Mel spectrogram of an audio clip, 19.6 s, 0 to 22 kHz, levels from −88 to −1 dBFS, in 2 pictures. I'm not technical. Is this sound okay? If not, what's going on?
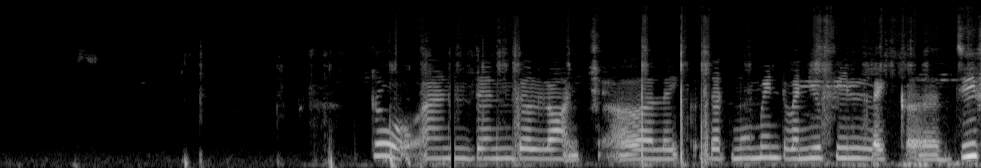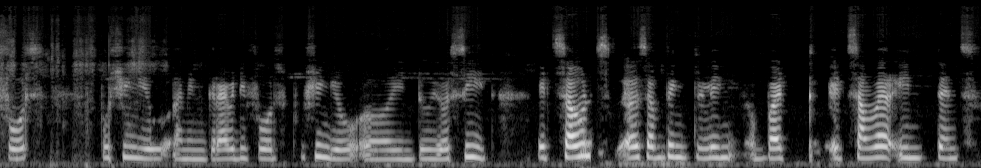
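No. At about 4.51 seconds, just before "then the launch uh", the speech stops dead for about 43 milliseconds and then carries on. This is a gap at a join of encoded pieces: the recording was saved in separate parts and stitched together, and each part kept a little leftover silence at its edges. Unlike a dropout, where a piece of the sound goes missing, nothing here is lost. The speech picks up exactly where it paused.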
